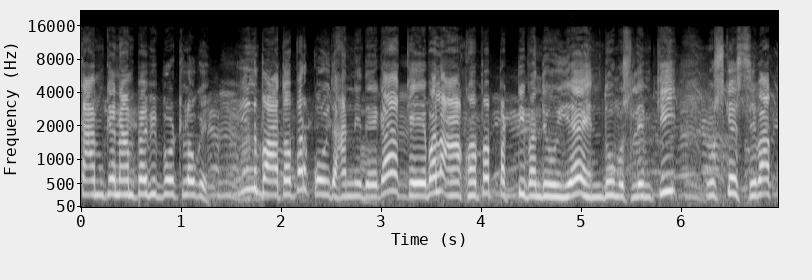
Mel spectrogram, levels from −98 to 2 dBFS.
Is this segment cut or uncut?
cut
